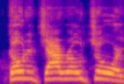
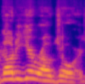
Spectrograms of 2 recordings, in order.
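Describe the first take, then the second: First: Gyro is said the Cleveland local way. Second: Gyro is said a different, non-local way. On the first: This is how the local commercial says it. The speaker calls it right. "When you hear the commercial here, it's go to Gyro George" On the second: This is not how the local commercial says it. The speaker calls it wrong. "It's not go to Euro George"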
